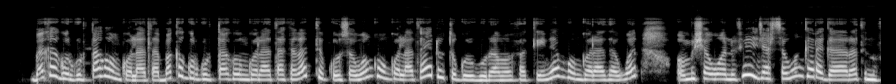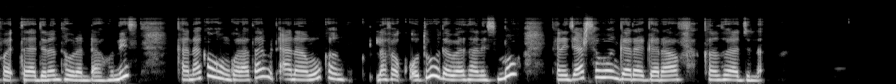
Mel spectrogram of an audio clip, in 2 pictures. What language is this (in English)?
Oromo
